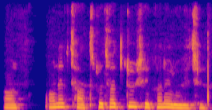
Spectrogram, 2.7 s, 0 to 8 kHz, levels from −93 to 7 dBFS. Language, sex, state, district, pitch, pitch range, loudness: Bengali, female, West Bengal, North 24 Parganas, 235 Hz, 210-255 Hz, -16 LUFS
